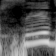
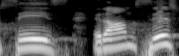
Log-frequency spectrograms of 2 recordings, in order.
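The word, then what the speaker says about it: says: SA22 है ना, इसको से मतलब कहना, इसको सेज बोलते हैं, सेज नहीं बोलते। तो राम सेज टू मी, यानी आपको सेज बोलना है, इसका साउंड जो है वो जा होता है, राम सेज टू मी।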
